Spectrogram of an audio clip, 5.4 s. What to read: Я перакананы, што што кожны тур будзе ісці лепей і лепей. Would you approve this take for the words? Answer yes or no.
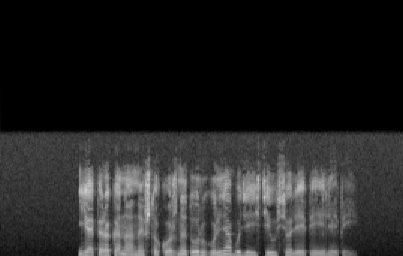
no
